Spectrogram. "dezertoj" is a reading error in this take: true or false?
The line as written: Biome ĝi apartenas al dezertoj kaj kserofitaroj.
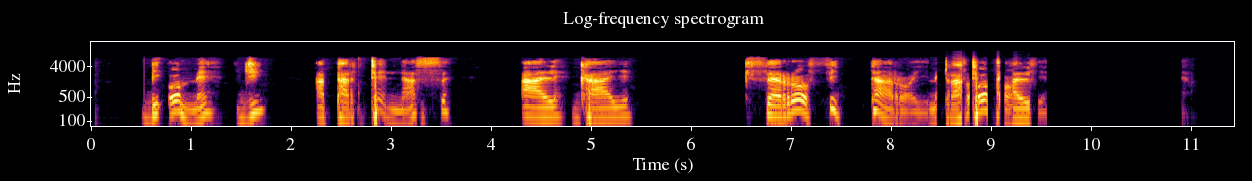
true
